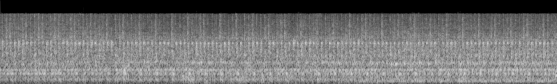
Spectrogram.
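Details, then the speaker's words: 1984 Mitsubishi Mighty Max 4x4 5-speed turbo diesel, 156,189 miles, started still cold after about five seconds of glow plug: even diesel clatter at a steady idle, no misses or knocks. Slight blow-by noted. Normal diesel idle. "it's a very good running engine"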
